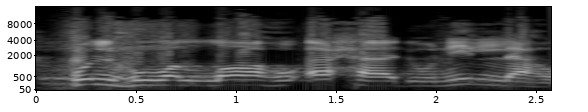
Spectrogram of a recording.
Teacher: إذن عندما نبتدئ بلفظ الجلالة نبتدئ بهمزة مفتوحة فنغلظ اللام لأن قبلها فتح، وإذا وصلنا ما قبلها بها التنوين هو نون ساكنة واللام الأولى ساكنة فالتقى ساكنان فكسرنا الأول فصار ما قبل اللام مكسورا فرققت لأجل ذلك اللام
